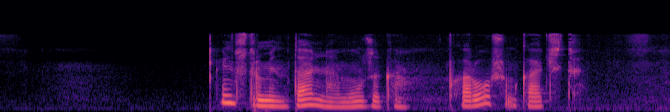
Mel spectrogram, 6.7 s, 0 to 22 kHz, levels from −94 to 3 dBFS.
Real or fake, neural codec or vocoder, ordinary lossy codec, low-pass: real; none; AAC, 48 kbps; 7.2 kHz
